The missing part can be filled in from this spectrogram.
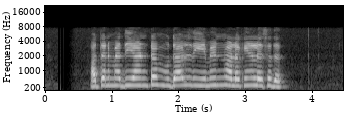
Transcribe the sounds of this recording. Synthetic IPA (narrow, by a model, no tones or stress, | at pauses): ɐt̪ənəmæd̪ijaɳʈəmːud̪aːlɾiːmenʋalɐkinəlesəd̪ə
